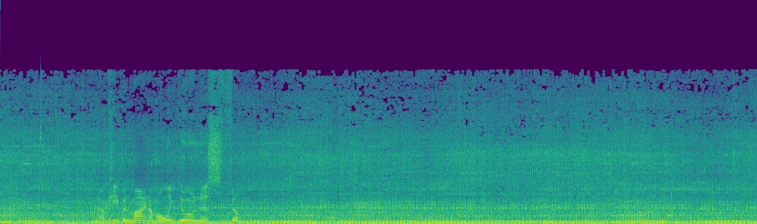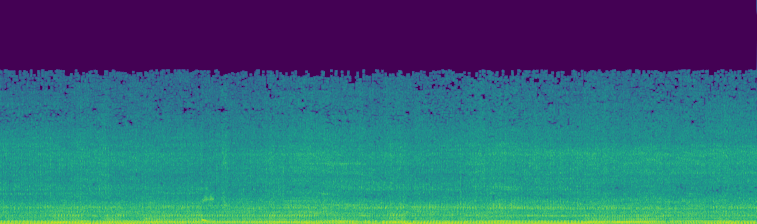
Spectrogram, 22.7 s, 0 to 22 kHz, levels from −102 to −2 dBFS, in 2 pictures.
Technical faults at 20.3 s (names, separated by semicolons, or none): none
